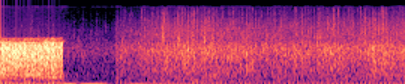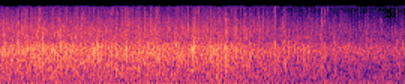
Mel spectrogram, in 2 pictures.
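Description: Audience applauding, fairly faint, swelling slightly and then dying away near the end.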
